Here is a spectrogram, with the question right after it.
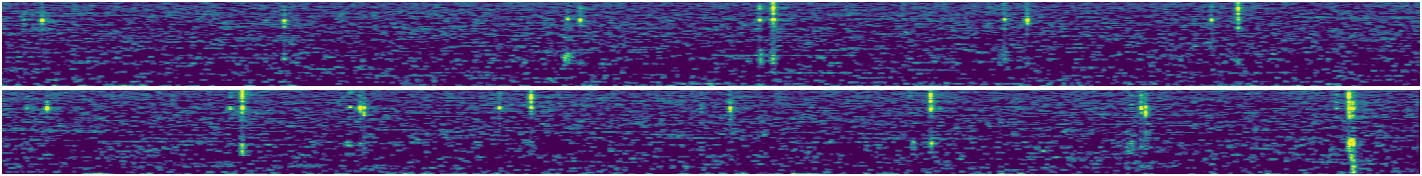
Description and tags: flashlight click on and off
the sound of turning an LED flashlight on and off
off, turn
